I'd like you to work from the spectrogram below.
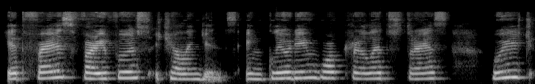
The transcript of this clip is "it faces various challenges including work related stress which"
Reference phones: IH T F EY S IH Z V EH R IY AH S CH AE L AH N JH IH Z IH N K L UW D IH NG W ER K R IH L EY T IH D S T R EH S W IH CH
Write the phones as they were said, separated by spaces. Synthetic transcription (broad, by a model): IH T F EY IH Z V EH R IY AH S CH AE L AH N JH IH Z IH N K L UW D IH NG W ER K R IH L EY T S T R EH S W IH CH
